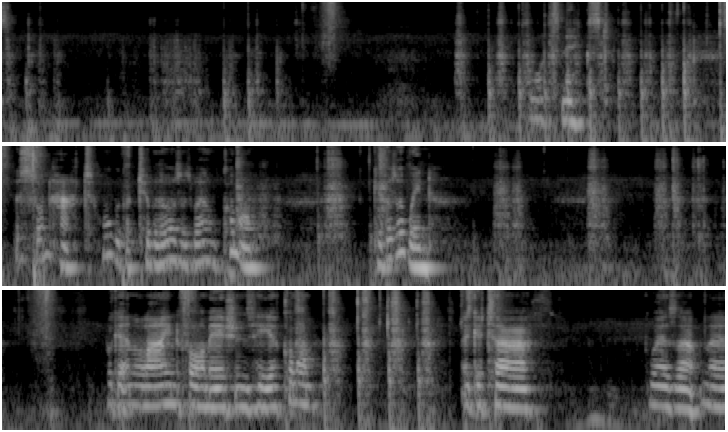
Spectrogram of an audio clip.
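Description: A metal tool scratches and scrapes at a card in short strokes.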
